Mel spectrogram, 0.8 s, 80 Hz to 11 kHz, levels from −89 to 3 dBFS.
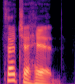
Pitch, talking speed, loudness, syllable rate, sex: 135 Hz, 240 wpm, -15 LUFS, 4.9 syllables/s, male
